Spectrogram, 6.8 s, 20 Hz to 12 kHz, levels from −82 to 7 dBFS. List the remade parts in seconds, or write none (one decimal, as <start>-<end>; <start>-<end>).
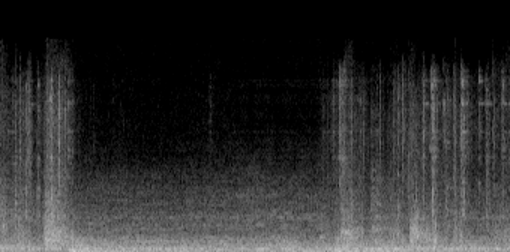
3.1-4.7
